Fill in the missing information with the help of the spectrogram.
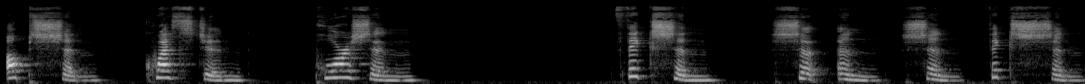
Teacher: so the shin contains a schwa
